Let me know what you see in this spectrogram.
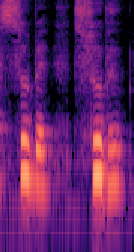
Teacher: سین جو ہے حروف صفیریہ میں سے ہے، اس کو ہم نے سیٹی کی آواز میں پڑھنا ہے. با جو ہے با حروف قلقلہ میں سے ہے اور کمزور قلقلہ ہوگا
